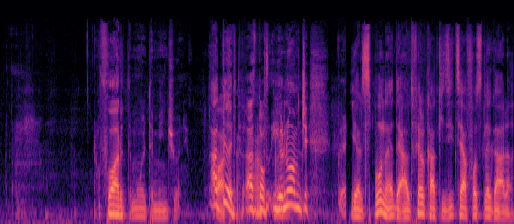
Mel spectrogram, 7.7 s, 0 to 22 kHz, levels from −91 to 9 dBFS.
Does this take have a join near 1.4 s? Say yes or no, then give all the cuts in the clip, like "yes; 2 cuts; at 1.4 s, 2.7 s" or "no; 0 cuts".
no; 2 cuts; at 4.0 s, 5.2 s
